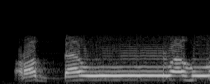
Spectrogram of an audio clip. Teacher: ائتي بواو من الشفتين وهن من الخيشوم في وقت واحد · Term: إدغام بغنة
